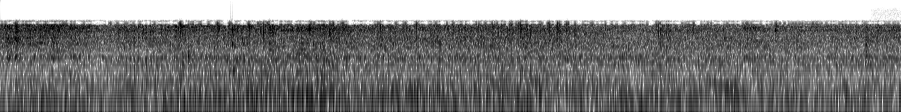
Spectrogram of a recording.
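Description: Motorcycle engine running steadily at idle, a constant close rumble with fast pulsing throb holding level for the whole stretch, no voices.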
